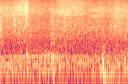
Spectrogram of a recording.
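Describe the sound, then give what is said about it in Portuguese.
A sailboat gybing in strong wind while sailing downwind with the wind from behind, the sail swinging across to the other side amid a steady roar of wind buffeting the microphone and water washing, with a couple of brief louder surges. “Entrar à popa agora navegar à popa, isto é, com o vento por trás, cambou, rodou a vela para o outro lado.”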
